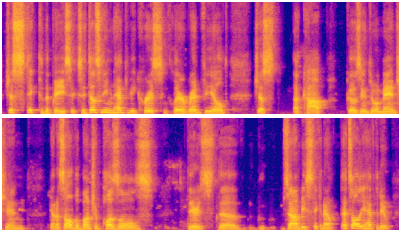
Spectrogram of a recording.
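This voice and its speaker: A man's voice: on the high side, normal speed, a bit bright. A man chatting casually and jokingly as a panelist on a gaming talk show.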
